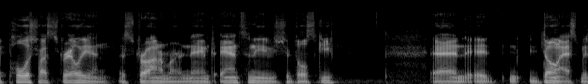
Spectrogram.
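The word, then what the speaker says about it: Przybylski: Australian astronomer named Anthony Shabilski. And it don't ask me to spell that because it's I I was told by a Polish person this is how you should pronounce this you know and um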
